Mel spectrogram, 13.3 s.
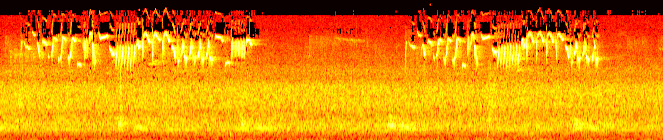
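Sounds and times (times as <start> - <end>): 
Eurasian wren Troglodytes troglodytes singing high trills and rattles: 0.4 - 5.0, 8.2 - 12.0.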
